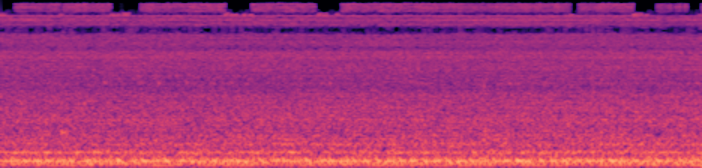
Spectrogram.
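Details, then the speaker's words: Old crew cab Buick wagon on fresh gas, after power brake system swapped for a vacuum booster: steady, even low idle rumble with no knocks or misses, running smoothly. "Hot rods. Everybody loves that sound, don't we? Definitely likes that fresh gas."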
